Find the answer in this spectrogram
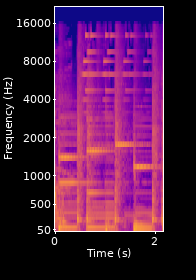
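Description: Background music: a tinkling, bell-like melody of held notes over a steady bass beat.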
